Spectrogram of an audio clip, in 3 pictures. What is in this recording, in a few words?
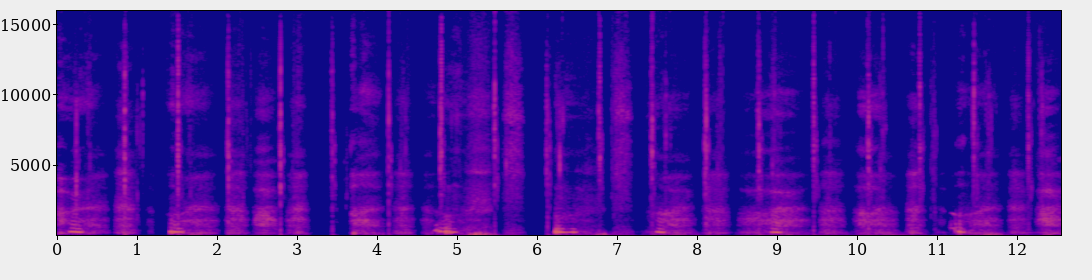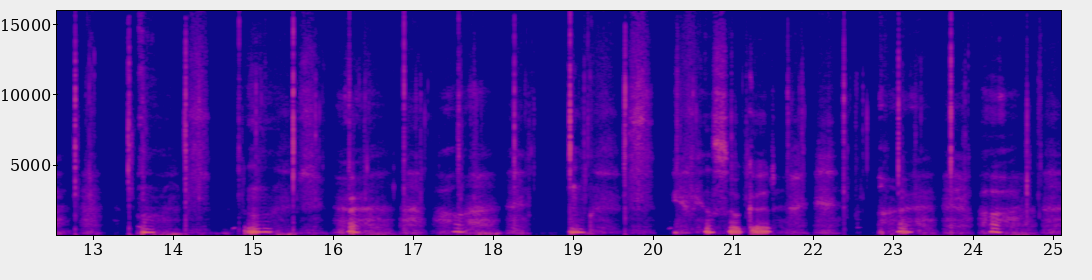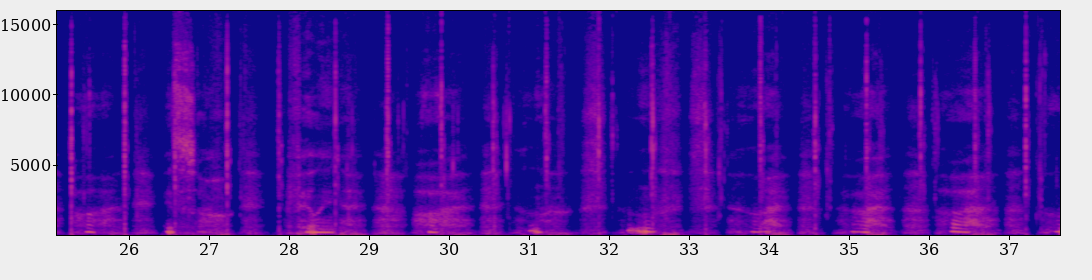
F4M, Moaning, Begging, Wet sounds; Good Girl Gets Pounded Missionary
